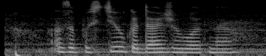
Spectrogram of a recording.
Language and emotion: Russian, neutral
